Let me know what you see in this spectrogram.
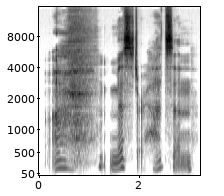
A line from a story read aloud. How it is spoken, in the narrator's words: moaned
